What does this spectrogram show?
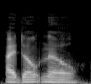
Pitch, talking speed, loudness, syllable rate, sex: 110 Hz, 200 wpm, -19 LUFS, 3.9 syllables/s, male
